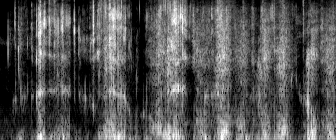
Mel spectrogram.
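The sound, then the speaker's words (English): Loud, crisp crunching of sour cream and onion kettle cooked potato chips, manufactured for Frito-Lay, being chewed: several sharp bites in an uneven rhythm with bright crackly bursts and no talking. “And they're like kettle cooked chips. They're real crispy.”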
